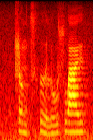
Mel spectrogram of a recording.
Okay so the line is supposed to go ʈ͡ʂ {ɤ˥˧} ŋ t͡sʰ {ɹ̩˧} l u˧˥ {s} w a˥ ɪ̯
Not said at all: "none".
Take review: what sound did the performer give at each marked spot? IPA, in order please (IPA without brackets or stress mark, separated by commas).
ɤ˥˧, ɹ̩˥˩, s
